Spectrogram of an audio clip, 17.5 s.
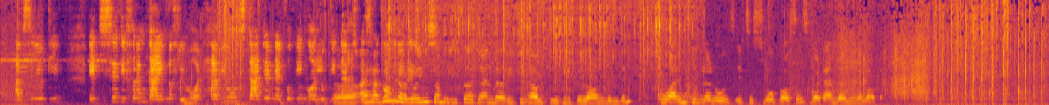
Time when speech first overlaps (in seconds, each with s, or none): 5.5 s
